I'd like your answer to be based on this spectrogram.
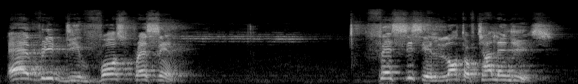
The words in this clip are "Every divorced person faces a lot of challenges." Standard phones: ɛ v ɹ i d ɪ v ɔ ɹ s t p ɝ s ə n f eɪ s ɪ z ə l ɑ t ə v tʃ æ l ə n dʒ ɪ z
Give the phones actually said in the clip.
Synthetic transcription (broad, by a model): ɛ v ɹ i d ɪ v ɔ s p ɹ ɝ s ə n f eɪ s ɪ s ə l ɑ t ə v tʃ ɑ l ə n dʒ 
